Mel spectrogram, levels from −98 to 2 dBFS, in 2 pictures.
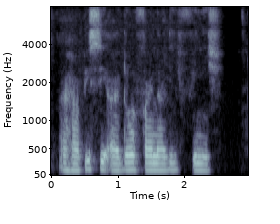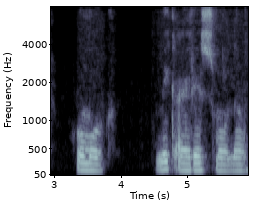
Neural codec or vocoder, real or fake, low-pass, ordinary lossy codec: none; real; none; none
